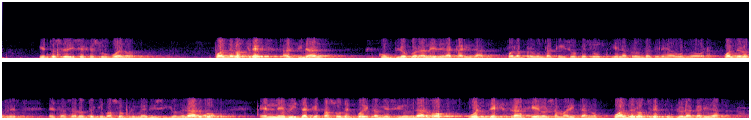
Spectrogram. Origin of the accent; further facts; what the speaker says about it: Mendoza, Argentina; pasa más o menos como en mi tierra, en Mendoza los chilenos no los queremos mucho.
